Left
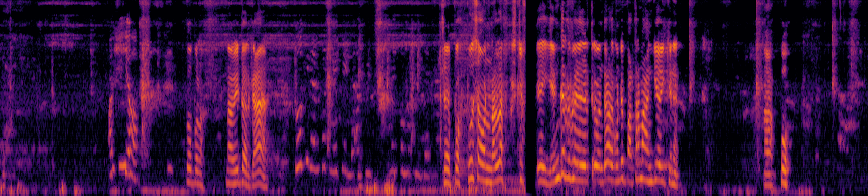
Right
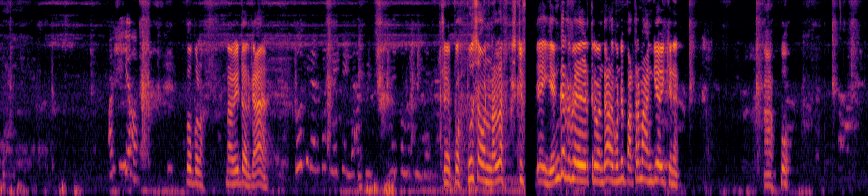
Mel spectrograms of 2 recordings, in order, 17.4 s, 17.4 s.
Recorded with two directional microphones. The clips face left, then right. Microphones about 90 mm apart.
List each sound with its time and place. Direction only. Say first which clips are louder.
2.1 s a woman's voice: left 3 dB; 35° left (ahead or behind)
8.8 s speech: left 2 dB; 50° left (ahead or behind)
9.1 s speech: left 1 dB; 35° left (ahead or behind)
15.3 s speech: left 5 dB; 60° left (ahead or behind)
